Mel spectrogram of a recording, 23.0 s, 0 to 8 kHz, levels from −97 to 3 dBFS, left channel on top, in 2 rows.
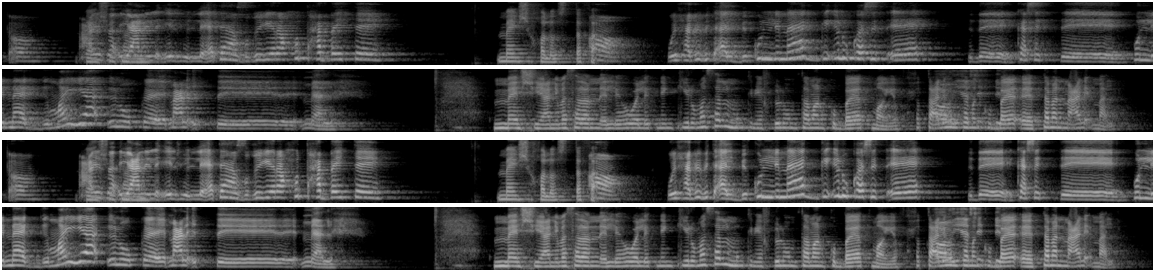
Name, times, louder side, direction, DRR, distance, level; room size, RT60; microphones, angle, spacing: voice 1, 0.1-0.4 0.8-3.8 5.9-6.2 6.7-9.2 9.7-15.1 20.8-21.5, right 7 dB, 75° right, 0.6 m, -34 dB
voice 2, 0.8-1.4 5.0-6.0 15.9-22.7, right 4 dB, 25° right, 0.3 m, -36 dB
19.5 x 8.7 x 3.1 m
head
